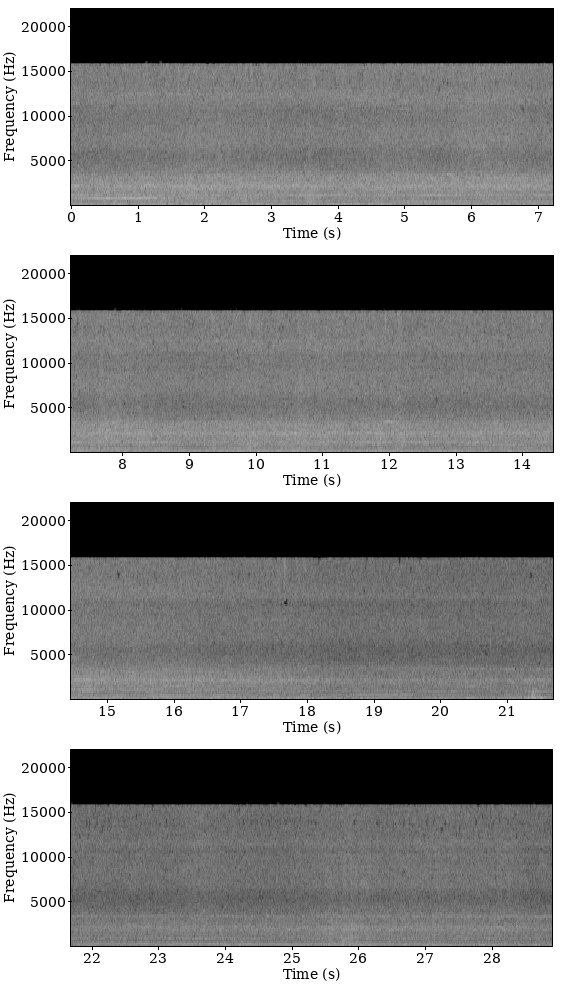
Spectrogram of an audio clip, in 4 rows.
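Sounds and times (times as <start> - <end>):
train wheels rumbling: 0.0 - 28.9.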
